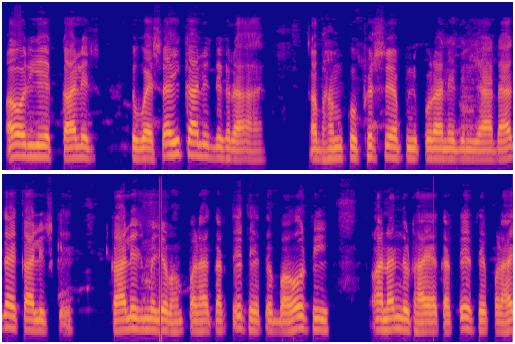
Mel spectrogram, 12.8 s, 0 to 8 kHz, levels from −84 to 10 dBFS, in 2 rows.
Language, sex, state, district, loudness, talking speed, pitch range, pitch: Hindi, male, Uttar Pradesh, Hamirpur, -15 LUFS, 180 wpm, 130-155 Hz, 140 Hz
